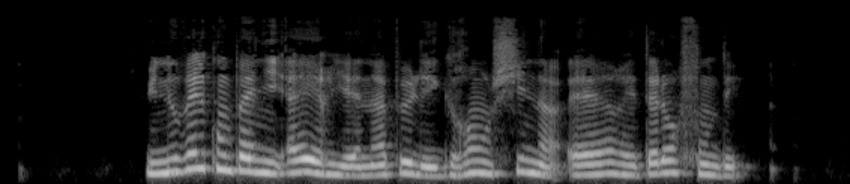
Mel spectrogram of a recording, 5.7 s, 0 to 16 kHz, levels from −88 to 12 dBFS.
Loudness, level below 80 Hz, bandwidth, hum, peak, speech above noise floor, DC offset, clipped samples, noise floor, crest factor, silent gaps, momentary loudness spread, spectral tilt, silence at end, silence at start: -22 LUFS; -72 dBFS; 10.5 kHz; none; -8 dBFS; 61 dB; under 0.1%; under 0.1%; -82 dBFS; 16 dB; none; 8 LU; -7 dB/octave; 0.75 s; 0.95 s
